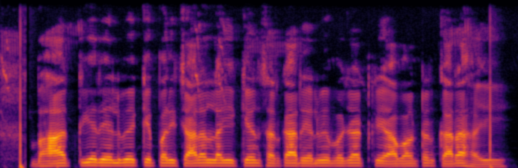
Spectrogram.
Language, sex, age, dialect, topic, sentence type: Magahi, male, 51-55, Central/Standard, banking, statement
